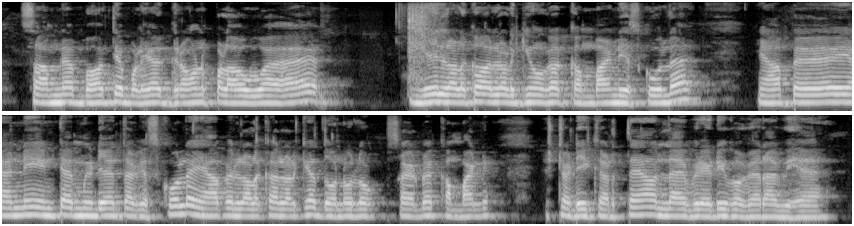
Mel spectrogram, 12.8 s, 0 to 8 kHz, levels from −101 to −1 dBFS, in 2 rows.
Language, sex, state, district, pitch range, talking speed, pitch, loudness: Hindi, male, Uttar Pradesh, Hamirpur, 150-165 Hz, 195 wpm, 155 Hz, -20 LUFS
